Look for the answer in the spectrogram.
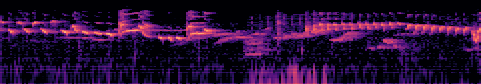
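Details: White-rumped shama song, a lively, gacor-style filling for birds that have stopped singing. Rapid varied whistles sweep and slide between high notes, then fast trilled high phrases repeat about every half second, with brief low clicks midway.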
